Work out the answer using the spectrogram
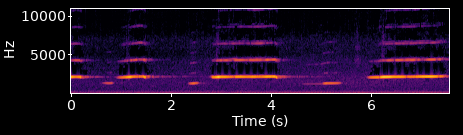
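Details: BMW 440i F36 with M Performance brakes: high, piercing squeal in repeated bursts while slowing from front brakes, pads still good and wear pattern fine; cause unknown; brake squeal.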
